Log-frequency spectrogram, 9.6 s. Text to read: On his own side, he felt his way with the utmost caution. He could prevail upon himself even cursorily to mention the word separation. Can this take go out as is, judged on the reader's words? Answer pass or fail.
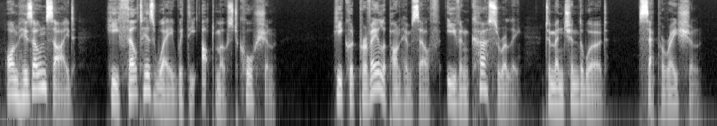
pass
